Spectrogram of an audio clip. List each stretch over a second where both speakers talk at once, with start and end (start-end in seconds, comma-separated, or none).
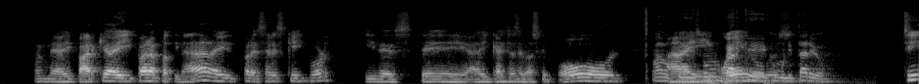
6.6-8.0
